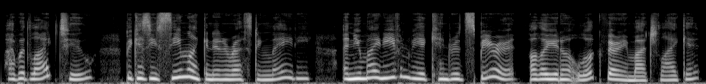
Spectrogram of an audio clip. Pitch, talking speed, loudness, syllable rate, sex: 255 Hz, 230 wpm, -16 LUFS, 6.1 syllables/s, female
